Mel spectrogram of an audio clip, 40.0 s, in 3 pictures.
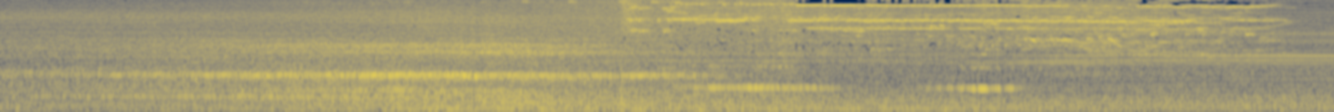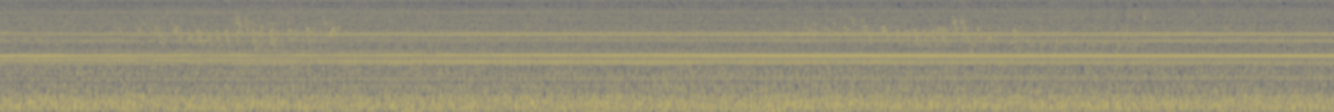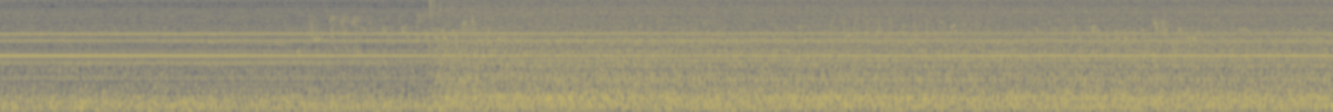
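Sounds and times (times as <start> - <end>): train brake squeal: 0.0 - 13.1
steady high tones: 0.0 - 13.2
train equipment humming: 0.0 - 13.2.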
